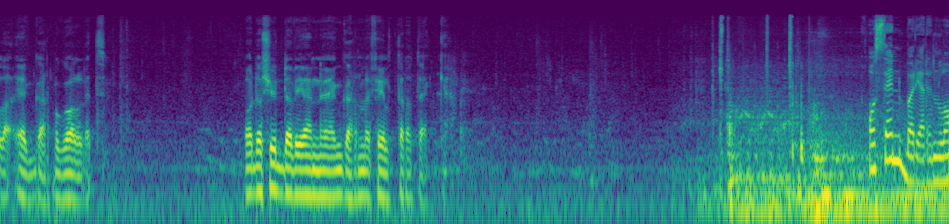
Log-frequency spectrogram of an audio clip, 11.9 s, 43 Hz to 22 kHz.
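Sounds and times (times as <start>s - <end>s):
speech: 0.0s - 1.4s, 3.1s - 5.8s, 10.9s - 11.8s
road noise: 8.4s - 11.8s
truck engine rumbling while driving slowly on road: 8.4s - 11.8s.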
